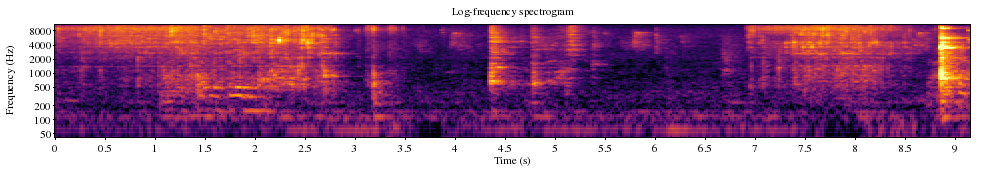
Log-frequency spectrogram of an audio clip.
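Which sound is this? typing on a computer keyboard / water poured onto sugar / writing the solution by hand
water poured onto sugar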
